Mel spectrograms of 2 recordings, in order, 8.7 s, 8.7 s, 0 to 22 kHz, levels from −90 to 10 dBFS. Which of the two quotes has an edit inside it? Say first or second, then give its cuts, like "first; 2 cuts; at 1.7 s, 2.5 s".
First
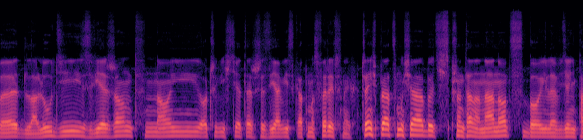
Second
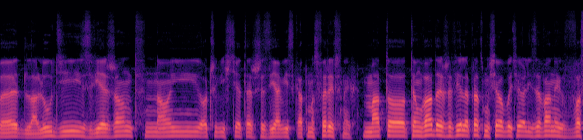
first; 1 cut; at 5.4 s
